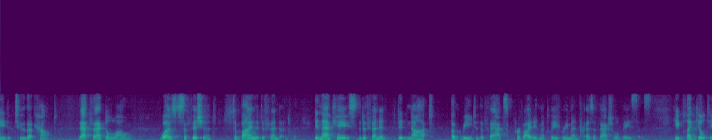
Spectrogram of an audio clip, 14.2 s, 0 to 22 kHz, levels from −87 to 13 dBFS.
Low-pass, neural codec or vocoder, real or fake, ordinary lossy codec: 7.2 kHz; codec, 16 kHz, 0.8 kbps, ZipCodec; fake; MP3, 64 kbps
